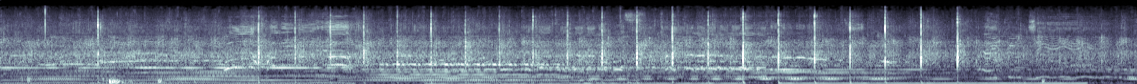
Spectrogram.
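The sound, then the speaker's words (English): An audience claps steadily while many voices shout and cheer to the Lord together, forming a loud, continuous wall of sound with sharp hand claps ringing out over a sustained low hum. “Let's clap our hands and let's shout to the Lord as loud as we can shout right now.”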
